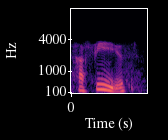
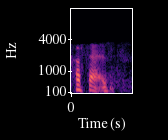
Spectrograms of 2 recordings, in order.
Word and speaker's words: Hafez: American English tends to pronounce his name Hafiz because I guess we understand the I pronounces our American eyes, but it's actually Hafez.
